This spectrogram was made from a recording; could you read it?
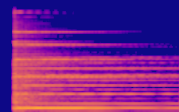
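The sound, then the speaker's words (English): A single bell is struck once, with a sharp attack and a rich, metallic tone that rings on and slowly fades, loud, with no voices. “Let's get to the bell.”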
